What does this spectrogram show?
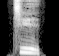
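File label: "ㅈ", Korean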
